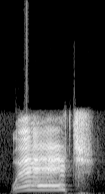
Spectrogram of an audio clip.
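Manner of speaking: very high, loud shriek; shouting witch. Real, not acted. Spotting the witch in the play, a shrieked cry. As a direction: shriek the word in shock.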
